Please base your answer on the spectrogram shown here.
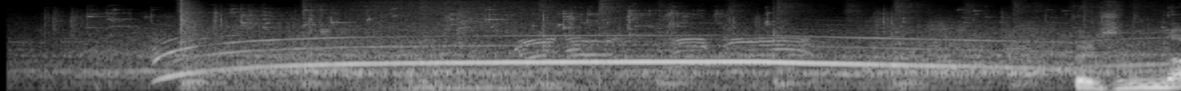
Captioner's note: crowds yelling, sirens blaring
